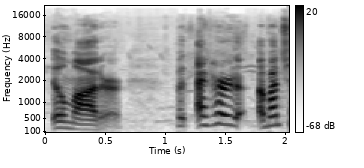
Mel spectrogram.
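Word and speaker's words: Ilmater: He pronounced it the way I always thought it was pronounced, ill mater, but I've heard a bunch of other people pronounce it ill nature in this game.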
